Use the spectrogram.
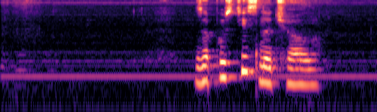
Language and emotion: Russian, neutral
